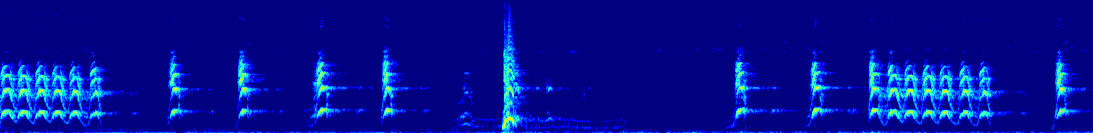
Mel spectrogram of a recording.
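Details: Small black dog giving bright yapping barks, quick runs of five or six alternating with single barks spaced about a second apart, one sharp knock near the middle.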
